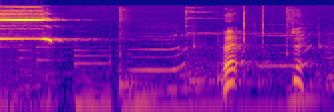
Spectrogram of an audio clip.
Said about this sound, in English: Oh, he's pulled out a whistle.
